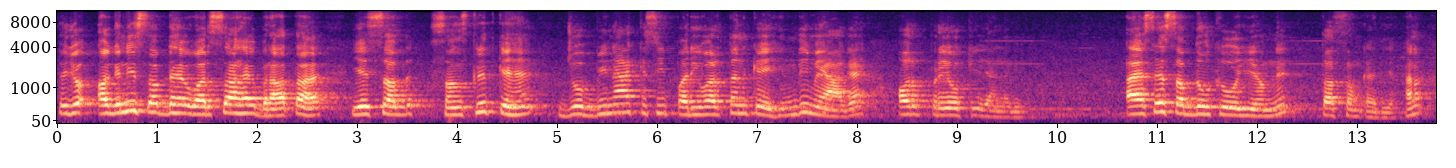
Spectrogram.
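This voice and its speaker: A man's voice: sits high, unhurried, slight background noise. A man teaching a Hindi grammar lesson, calling his students "beta" and "bachche" and repeating each key point. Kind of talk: classroom lesson. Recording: echoey room.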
